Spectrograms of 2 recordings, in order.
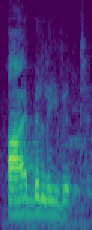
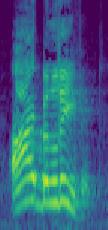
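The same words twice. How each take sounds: First: Quiet conviction. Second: Firm declaration. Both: Real, not acted.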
